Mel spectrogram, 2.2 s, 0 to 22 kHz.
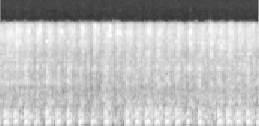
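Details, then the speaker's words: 1987 Suzuki LT230 ATV after winter storage, started on arrival: lumpy, throbbing, soft burbly idle around nine beats a second; running way too rich. "yeah you guys can hear that it's running way too rich"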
